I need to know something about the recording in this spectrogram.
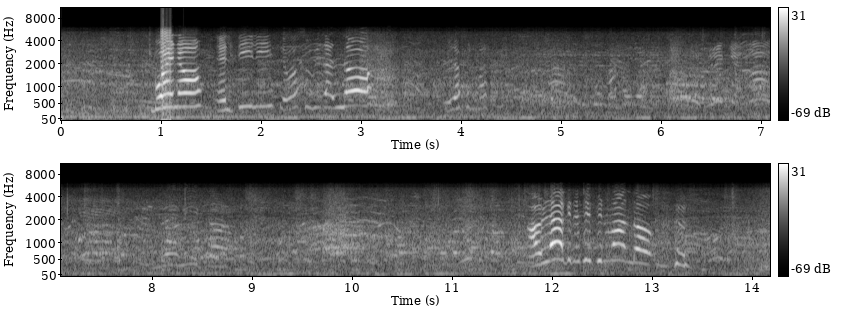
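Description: Riders on a swinging fairground ride scream loudly.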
